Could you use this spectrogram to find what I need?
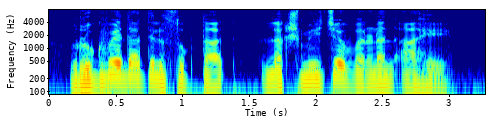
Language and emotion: Marathi, neutral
